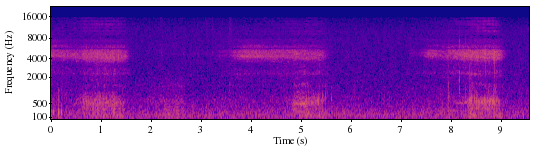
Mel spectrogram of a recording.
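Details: Mother snoring while asleep: slow, regular breaths with a hissing, fluttering rasp on each one, about 16 a minute.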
